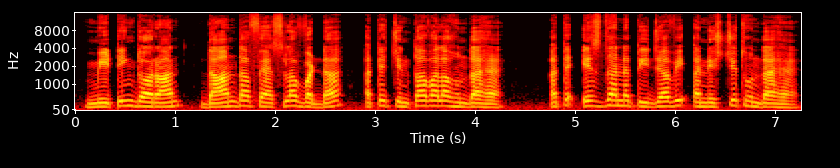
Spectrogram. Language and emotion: Punjabi, fearful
